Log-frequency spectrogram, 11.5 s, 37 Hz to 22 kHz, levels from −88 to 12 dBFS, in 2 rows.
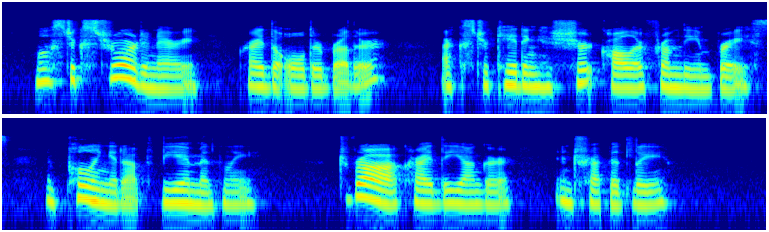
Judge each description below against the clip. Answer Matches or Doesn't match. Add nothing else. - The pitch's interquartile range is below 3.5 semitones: Matches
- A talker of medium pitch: Matches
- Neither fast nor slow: Doesn't match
